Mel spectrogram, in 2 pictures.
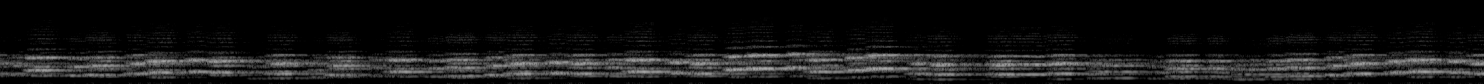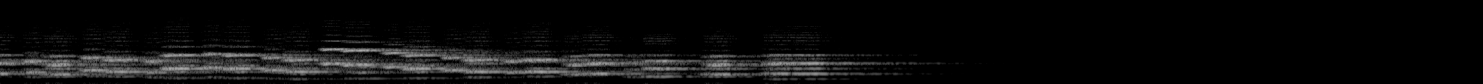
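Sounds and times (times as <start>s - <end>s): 
soprano singing a fugue: 0.0s - 22.4s.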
